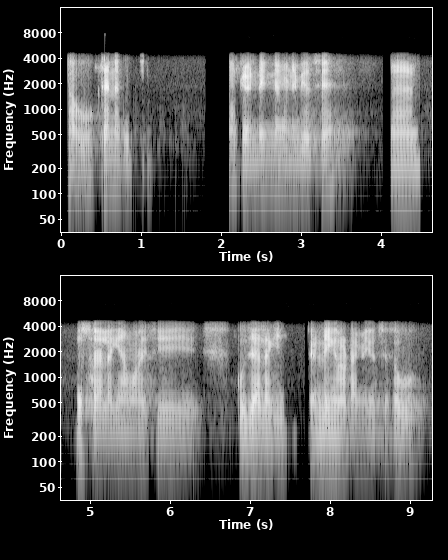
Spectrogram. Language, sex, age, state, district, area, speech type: Odia, male, 18-30, Odisha, Subarnapur, urban, conversation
